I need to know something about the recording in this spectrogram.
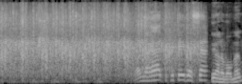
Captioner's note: applause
